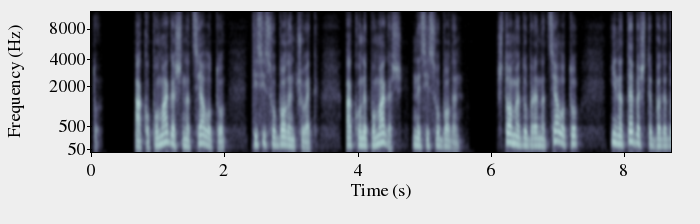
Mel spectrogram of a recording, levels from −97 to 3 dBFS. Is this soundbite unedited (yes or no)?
no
